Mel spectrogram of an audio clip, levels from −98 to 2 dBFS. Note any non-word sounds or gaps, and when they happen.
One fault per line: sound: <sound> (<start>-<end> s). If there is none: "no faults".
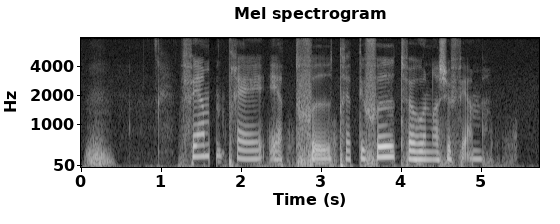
sound: dropout (1.6-1.7 s)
